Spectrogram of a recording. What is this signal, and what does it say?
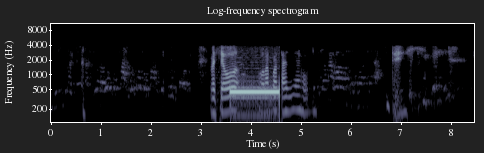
Ringback tone (China, 450 Hz), with speech.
